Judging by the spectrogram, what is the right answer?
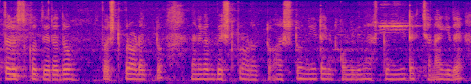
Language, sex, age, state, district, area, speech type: Kannada, female, 18-30, Karnataka, Hassan, urban, spontaneous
